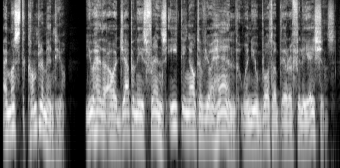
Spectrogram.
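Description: A man's voice: medium pitch, expressive, normal speed, darkish tone, dry recording, lightly acted. A man voicing a shrewd, frank married woman with a confiding, teasing manner in an audiobook. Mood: amused, complimenting. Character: Maria, warm, shrewd, frank Russian wife and scientist.

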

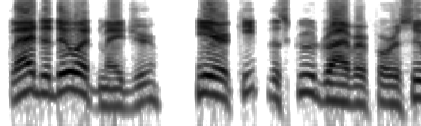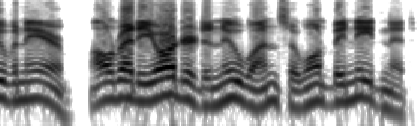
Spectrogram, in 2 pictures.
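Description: Man doing a drawling country-boy sergeant, colloquial, excitable, bright voice, dry close sound. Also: a little high, a little fast, no room sound, pitched above the performer's own voice. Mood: folksy. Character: folksy country-boy male air force sergeant mechanic.

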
